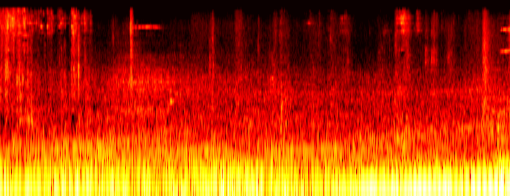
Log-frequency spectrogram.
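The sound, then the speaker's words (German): Keys jangle and scrape in a lock as the building manager unlocks the back entrance door of the old Apollo cinema, with several bright metallic clicks and rattles, over a steady low rumble of background traffic, with no one speaking. “Der Hausverwalter schließt uns gerade die Tür auf.”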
